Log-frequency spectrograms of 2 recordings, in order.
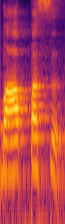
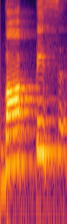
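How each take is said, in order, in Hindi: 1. दूसरे अक्षर में 'a' स्वर है। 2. दूसरे अक्षर में 'i' स्वर है। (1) "वास्तव में शुद्ध शब्द होता है" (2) "वापिस हम बोल देते हैं"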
